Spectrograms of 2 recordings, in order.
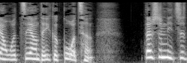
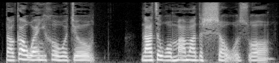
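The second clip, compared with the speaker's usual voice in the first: ordinary delivery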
